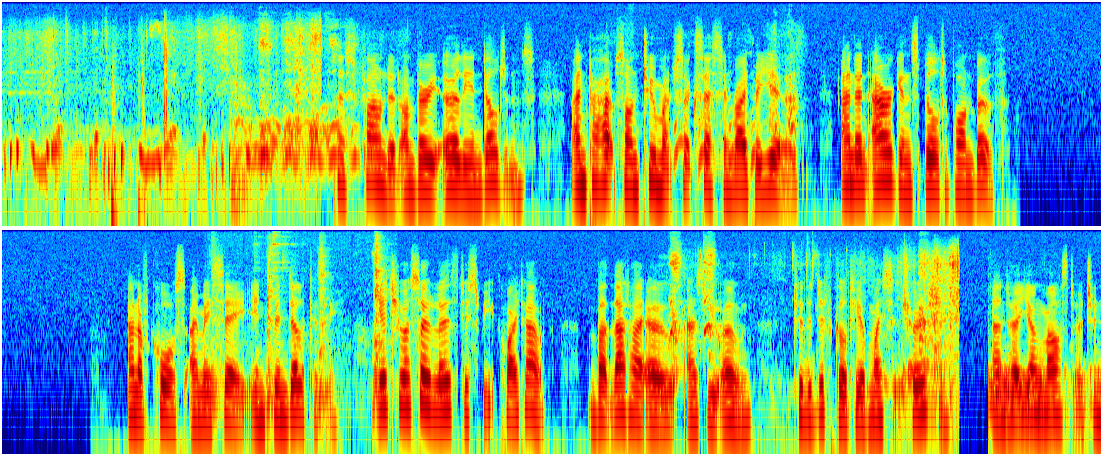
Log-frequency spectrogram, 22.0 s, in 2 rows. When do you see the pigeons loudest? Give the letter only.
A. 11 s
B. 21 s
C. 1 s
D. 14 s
B.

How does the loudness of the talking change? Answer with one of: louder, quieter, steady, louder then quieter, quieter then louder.
steady.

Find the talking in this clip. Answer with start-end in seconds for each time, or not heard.
3.3-10.2, 12.2-21.9.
